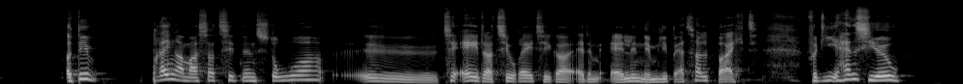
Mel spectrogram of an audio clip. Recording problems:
none

